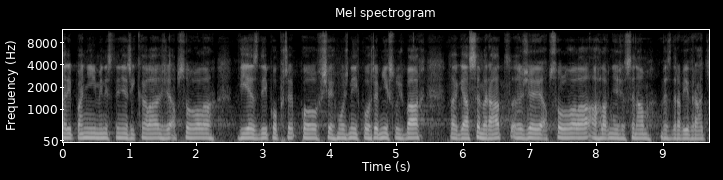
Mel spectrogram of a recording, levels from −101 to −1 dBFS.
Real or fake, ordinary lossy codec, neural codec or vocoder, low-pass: real; Opus, 24 kbps; none; 10.8 kHz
